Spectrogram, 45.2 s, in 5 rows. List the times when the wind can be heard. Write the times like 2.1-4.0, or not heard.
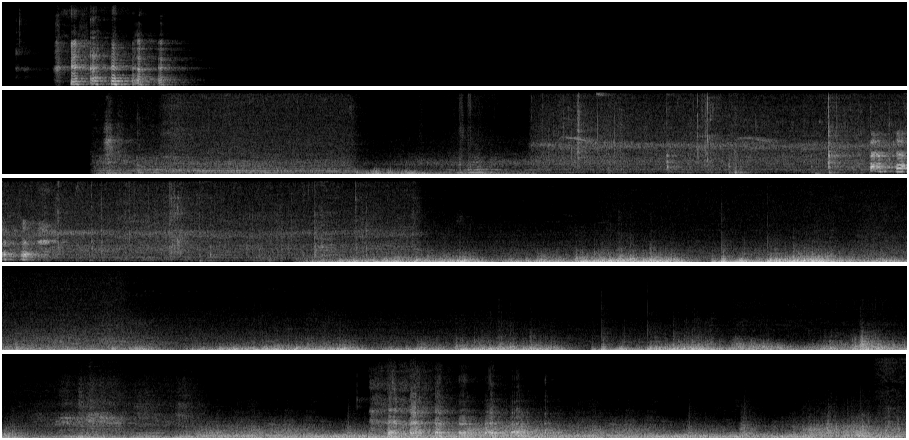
21.0-45.1.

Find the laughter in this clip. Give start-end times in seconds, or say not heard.
0.5-1.6, 17.7-18.6, 39.9-41.7.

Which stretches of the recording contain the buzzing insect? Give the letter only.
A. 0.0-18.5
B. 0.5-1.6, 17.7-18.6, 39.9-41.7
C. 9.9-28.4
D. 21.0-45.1
C.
